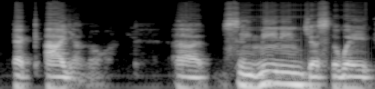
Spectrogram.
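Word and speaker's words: ekāyano: But when they are pronounced together, ek ayano.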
